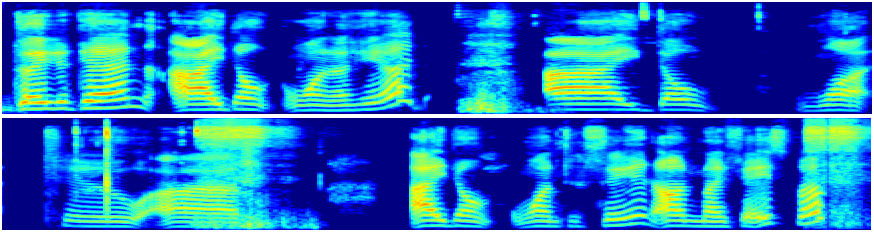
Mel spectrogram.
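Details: Dysarthric speech in an adult woman with congenital cerebral palsy (born with CP), real speech.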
